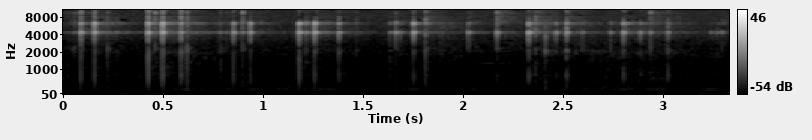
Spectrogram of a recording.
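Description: A small, hollow, decorative pink glass bottle with a cork stopper, held beside the microphone, is tapped with fingernails. About fifteen quick, bright glassy clinks land at an irregular pace over a faint low hum. Each tap has a high ring that dies away almost at once.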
